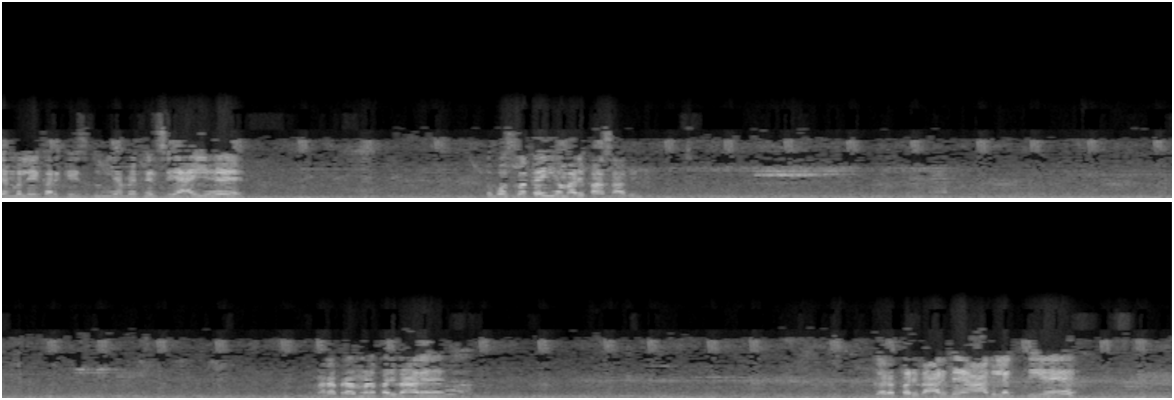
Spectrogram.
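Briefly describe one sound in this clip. An elderly man speaks close by in short bursts, with pauses between.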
